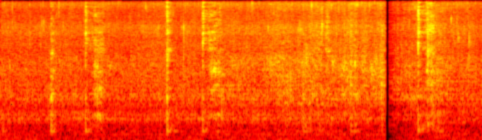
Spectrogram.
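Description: Onions frying slowly in a pan: a steady close sizzle, broken by several clicks and scrapes of a spoon stirring, with one brief drop to near silence.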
